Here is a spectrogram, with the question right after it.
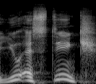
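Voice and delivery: thick Persian accent. Joking about Farsi insults, then switching to a thick Persian accent. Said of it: "That's saying you stink with a thick Persian accent".

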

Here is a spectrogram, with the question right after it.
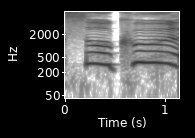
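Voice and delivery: put-on Israeli accent on English words. Retelling what girls said as they were walking past, with an Israeli accent. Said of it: "with an Israeli accent".

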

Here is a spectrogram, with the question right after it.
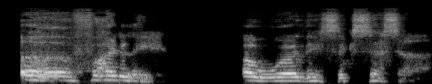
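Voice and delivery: echoey, spectral voice. Retelling what came over the ref's microphone in the arena, in an echoey, ghostly voice. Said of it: "this kind of echoey, ghosty voice".

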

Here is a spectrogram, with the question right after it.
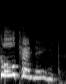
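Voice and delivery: very high-pitched scream. Recounting a game, speaker mimics Steve calling goaltending: imitating Steve's high-pitched scream. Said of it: "in a very high-pitched voice".

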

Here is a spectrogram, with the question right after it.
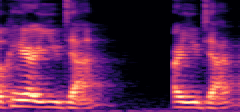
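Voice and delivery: very loud, high, frantic shouting. Retelling how a comic yelled at a heckler: imitating someone yelling. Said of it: "she just kept yelling".

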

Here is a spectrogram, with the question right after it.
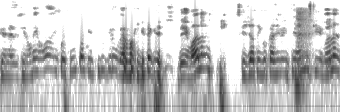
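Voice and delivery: high-pitched whiny voice. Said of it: "yo le dije".

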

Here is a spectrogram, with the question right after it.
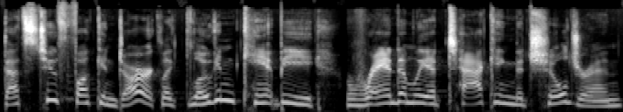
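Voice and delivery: plain

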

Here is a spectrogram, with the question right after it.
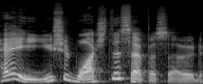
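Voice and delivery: usual speaking voice

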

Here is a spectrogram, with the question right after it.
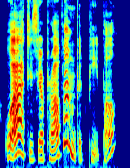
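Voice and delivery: raspy, loud, swooping bird-like magpie chitter. Reading a tale, the magpie man addresses the crowd around him in a raspy chittering magpie voice. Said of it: "asked the magpie man in his magpie voice".

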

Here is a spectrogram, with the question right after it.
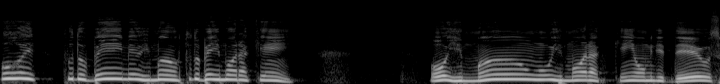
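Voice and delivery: saintly, pious, holy-sounding devout voice. Mocking a believer who talks to people this way, the speaker imitates a pious churchgoer's voice. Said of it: "A voz dele é assim".

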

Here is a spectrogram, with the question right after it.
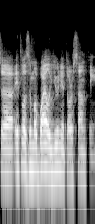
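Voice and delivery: plain

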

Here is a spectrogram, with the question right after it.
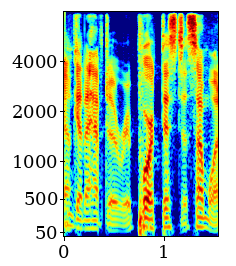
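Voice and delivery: ordinary delivery

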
